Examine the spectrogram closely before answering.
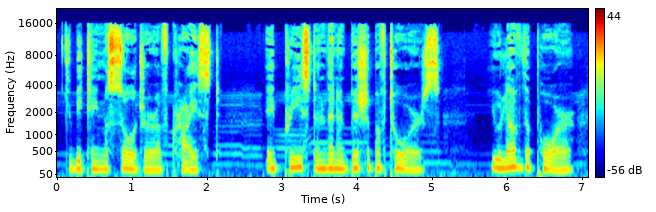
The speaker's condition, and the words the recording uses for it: No condition.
